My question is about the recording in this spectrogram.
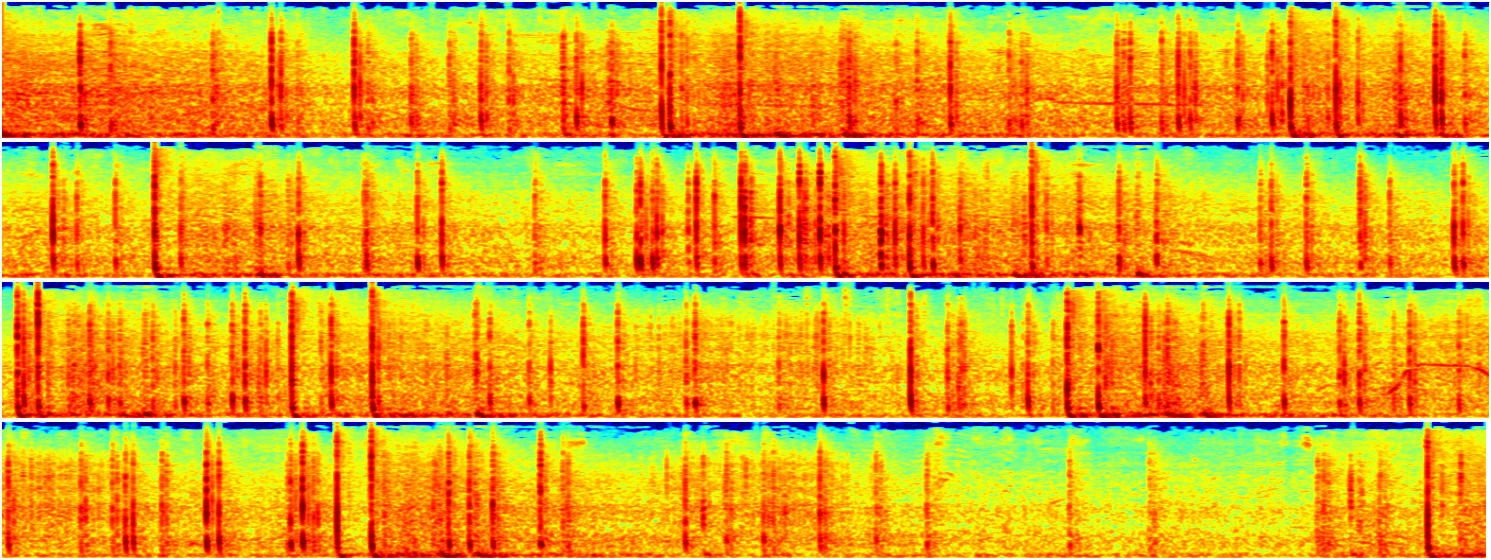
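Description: Aerial fireworks display: deep booms of shells bursting every few seconds, with dense crackling and popping of stars between them.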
